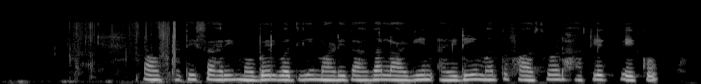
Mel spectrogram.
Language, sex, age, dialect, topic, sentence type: Kannada, female, 41-45, Dharwad Kannada, banking, statement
